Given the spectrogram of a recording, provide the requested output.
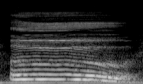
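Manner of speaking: long, loud impressed "ooh". Real, not acted. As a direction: draw out a loud ooh in reaction. Reacts to a cutting article.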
